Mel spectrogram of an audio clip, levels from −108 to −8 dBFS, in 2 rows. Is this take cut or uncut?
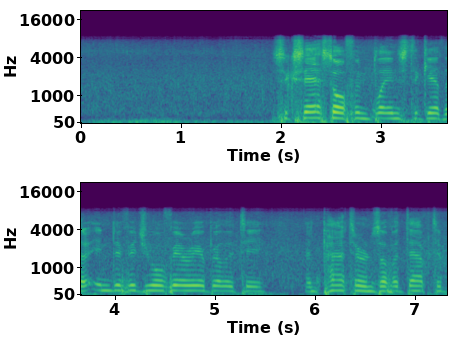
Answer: uncut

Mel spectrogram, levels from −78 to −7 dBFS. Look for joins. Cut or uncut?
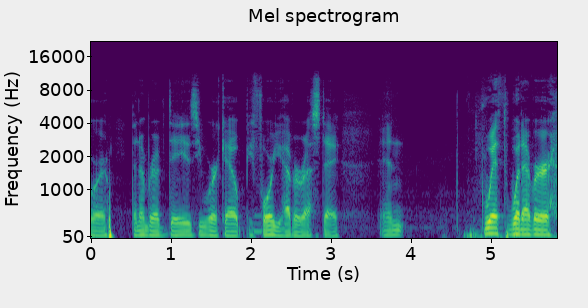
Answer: uncut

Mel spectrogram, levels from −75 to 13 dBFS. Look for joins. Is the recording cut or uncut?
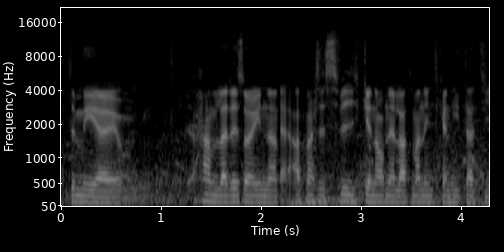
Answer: cut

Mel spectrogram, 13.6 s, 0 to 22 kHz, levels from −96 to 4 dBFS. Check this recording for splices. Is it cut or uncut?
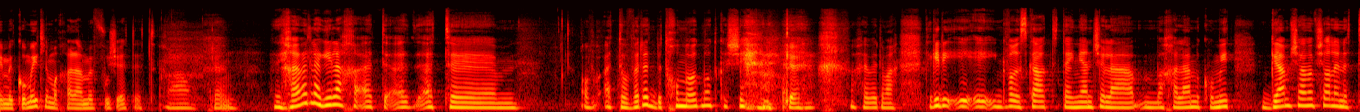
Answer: cut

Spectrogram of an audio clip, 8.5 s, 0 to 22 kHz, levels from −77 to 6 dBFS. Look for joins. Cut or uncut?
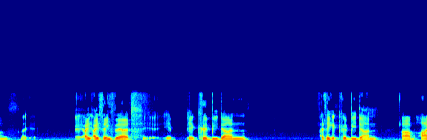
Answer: uncut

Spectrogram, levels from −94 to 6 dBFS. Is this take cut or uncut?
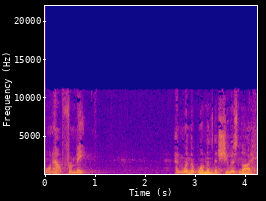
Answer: cut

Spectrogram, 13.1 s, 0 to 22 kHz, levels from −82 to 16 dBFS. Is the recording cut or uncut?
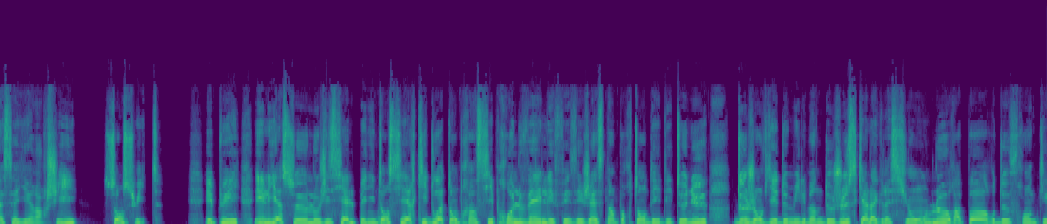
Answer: uncut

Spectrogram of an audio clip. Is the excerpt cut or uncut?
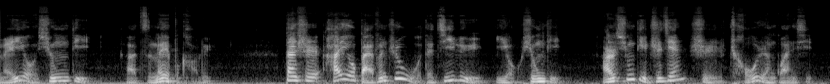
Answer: uncut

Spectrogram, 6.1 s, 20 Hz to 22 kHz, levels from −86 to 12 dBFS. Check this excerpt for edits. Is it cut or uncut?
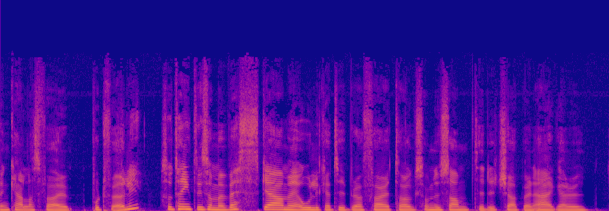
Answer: cut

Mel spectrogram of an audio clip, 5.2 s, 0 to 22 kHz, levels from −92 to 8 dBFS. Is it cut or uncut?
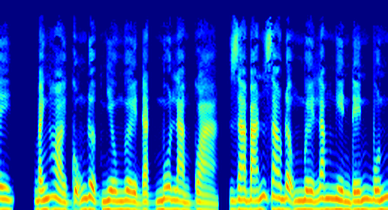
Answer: cut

